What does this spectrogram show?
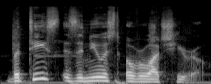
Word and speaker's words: Baptiste: out hero number 30 is batiste or baptiste is it i don't really know how to pronounce i'm not french how do you let me look it up real quick batiste ah okay batiste is the newest overwatch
